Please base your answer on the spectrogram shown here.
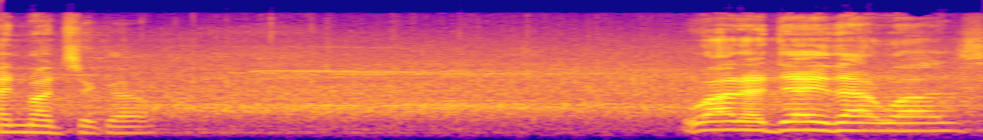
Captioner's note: applause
